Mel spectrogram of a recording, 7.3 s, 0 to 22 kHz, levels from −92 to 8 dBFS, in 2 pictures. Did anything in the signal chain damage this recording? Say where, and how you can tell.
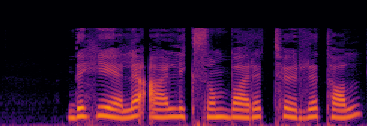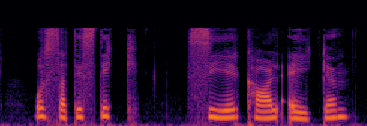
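Yes, codec stage: speech sounds dull and smeared throughout, nothing above 9.8 kHz. Likely AAC compression, which fits about 32 kbps, too lean to keep the top band.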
